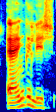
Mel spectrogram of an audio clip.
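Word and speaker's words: Englisch: एर स्पष्ट अंग इंग्लिश एंग्लिश एंग्लिश एंग्लिश स्पानिश स्पानिश जैसे आपको लास्ट में ना वाली साउंड देनी है एंग्लिश हम इंग्लिश में नहीं देते ना इंग्लिश इंग्लिश में ऐसे दे इंग्लिश इसमें देनी है इंग्लिश हैंड स्पानिश स्पानिश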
